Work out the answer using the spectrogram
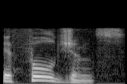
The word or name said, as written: effulgence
